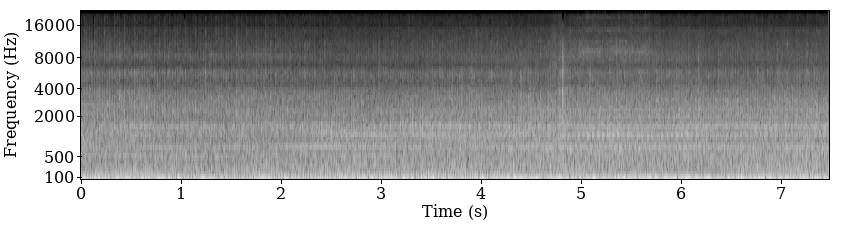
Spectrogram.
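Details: 2012 Kubota M8560 85HP 4WD cab tractor with loader, only 381 hours: deep, steady diesel rumble at idle with an even firing beat and no knock or rattle; normal, healthy idle.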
